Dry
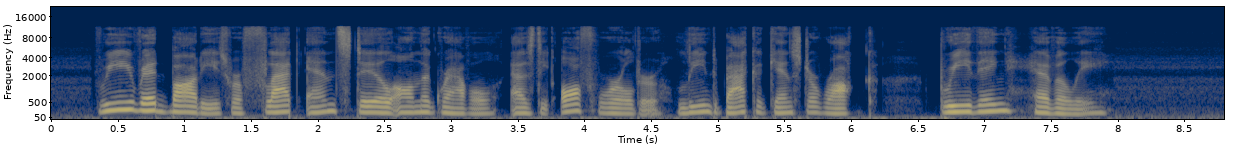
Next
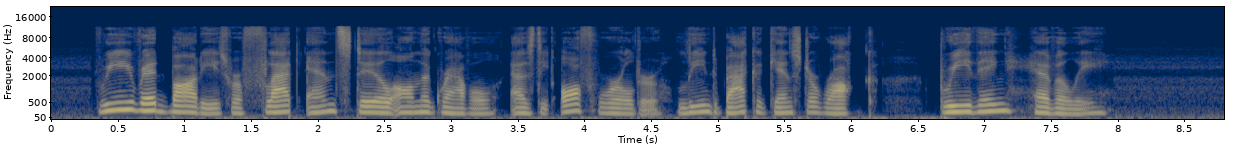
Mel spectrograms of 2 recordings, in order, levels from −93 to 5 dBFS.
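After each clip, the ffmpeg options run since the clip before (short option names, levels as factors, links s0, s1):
-af anull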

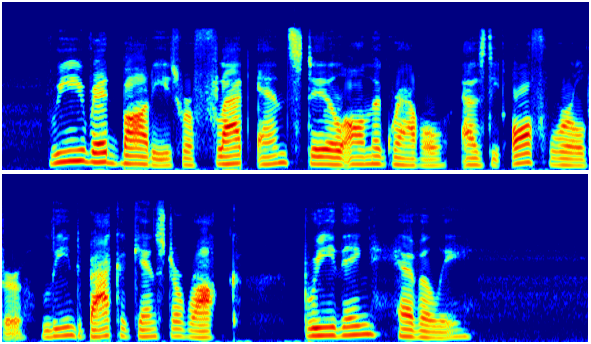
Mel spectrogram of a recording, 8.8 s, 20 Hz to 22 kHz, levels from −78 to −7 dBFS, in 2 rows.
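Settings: -filter_complex "[0:a]asplit=2[s0][s1];[s1]highpass=f=720:p=1,volume=4.47,asoftclip=type=tanh:threshold=0.299[s2];[s0][s2]amix=inputs=2:normalize=0,lowpass=f=5700:p=1,volume=0.501,afftdn=nr=14:nf=-33,volume=2.37"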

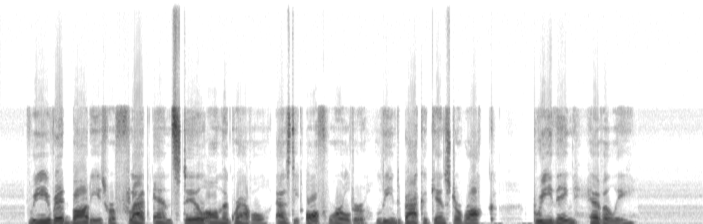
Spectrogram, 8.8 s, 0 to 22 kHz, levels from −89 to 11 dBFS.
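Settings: -filter_complex "[0:a]acrossover=split=2200[s0][s1];[s0]asplit=2[s2][s3];[s3]adelay=12,volume=0.473[s4];[s2][s4]amix=inputs=2:normalize=0[s5];[s1]aexciter=amount=8:drive=6.3:freq=9300[s6];[s5][s6]amix=inputs=2:normalize=0,volume=0.708"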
